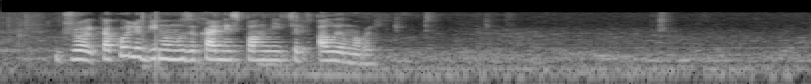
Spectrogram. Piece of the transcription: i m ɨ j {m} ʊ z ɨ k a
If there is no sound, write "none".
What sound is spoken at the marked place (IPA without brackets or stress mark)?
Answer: m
